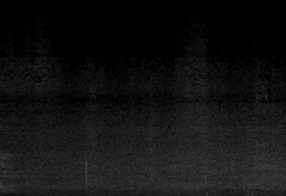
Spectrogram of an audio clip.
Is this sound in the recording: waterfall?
yes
